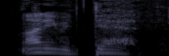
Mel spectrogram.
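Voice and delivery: ordinary talk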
